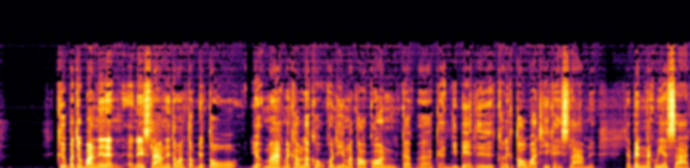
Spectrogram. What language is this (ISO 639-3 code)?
tha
